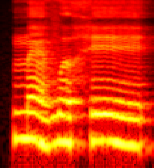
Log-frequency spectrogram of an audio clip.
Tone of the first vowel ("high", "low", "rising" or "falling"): falling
